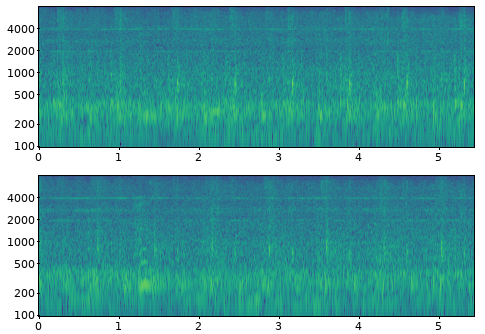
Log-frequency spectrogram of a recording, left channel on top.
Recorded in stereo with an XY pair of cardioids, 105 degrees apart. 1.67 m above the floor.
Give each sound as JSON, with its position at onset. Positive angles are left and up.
{"t": 1.2, "sound": "a gasp", "azimuth_deg": -60, "distance_m": 1.2}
